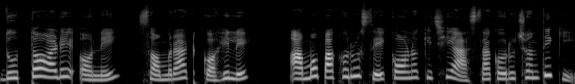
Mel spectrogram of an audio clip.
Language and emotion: Odia, neutral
